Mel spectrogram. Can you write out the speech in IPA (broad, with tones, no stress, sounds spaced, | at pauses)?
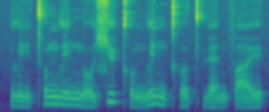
l i˨˩ t̪ʰ ʊ˥ ŋ l i˥ n n̪ o˧˥ ʊ̯ ɕ y˥ kʰ ʊ˨˩ ŋ l i˥˩ ŋ kʰ ɤ˧˥ t̪ʰ ɥ ɛ˨˩ n f a˧˥ ɪ̯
